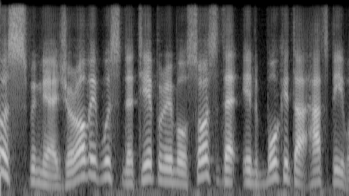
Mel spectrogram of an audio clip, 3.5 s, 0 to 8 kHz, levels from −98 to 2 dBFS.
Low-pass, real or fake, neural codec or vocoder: 7.2 kHz; fake; codec, 16 kHz, 0.2 kbps, FocalCodec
